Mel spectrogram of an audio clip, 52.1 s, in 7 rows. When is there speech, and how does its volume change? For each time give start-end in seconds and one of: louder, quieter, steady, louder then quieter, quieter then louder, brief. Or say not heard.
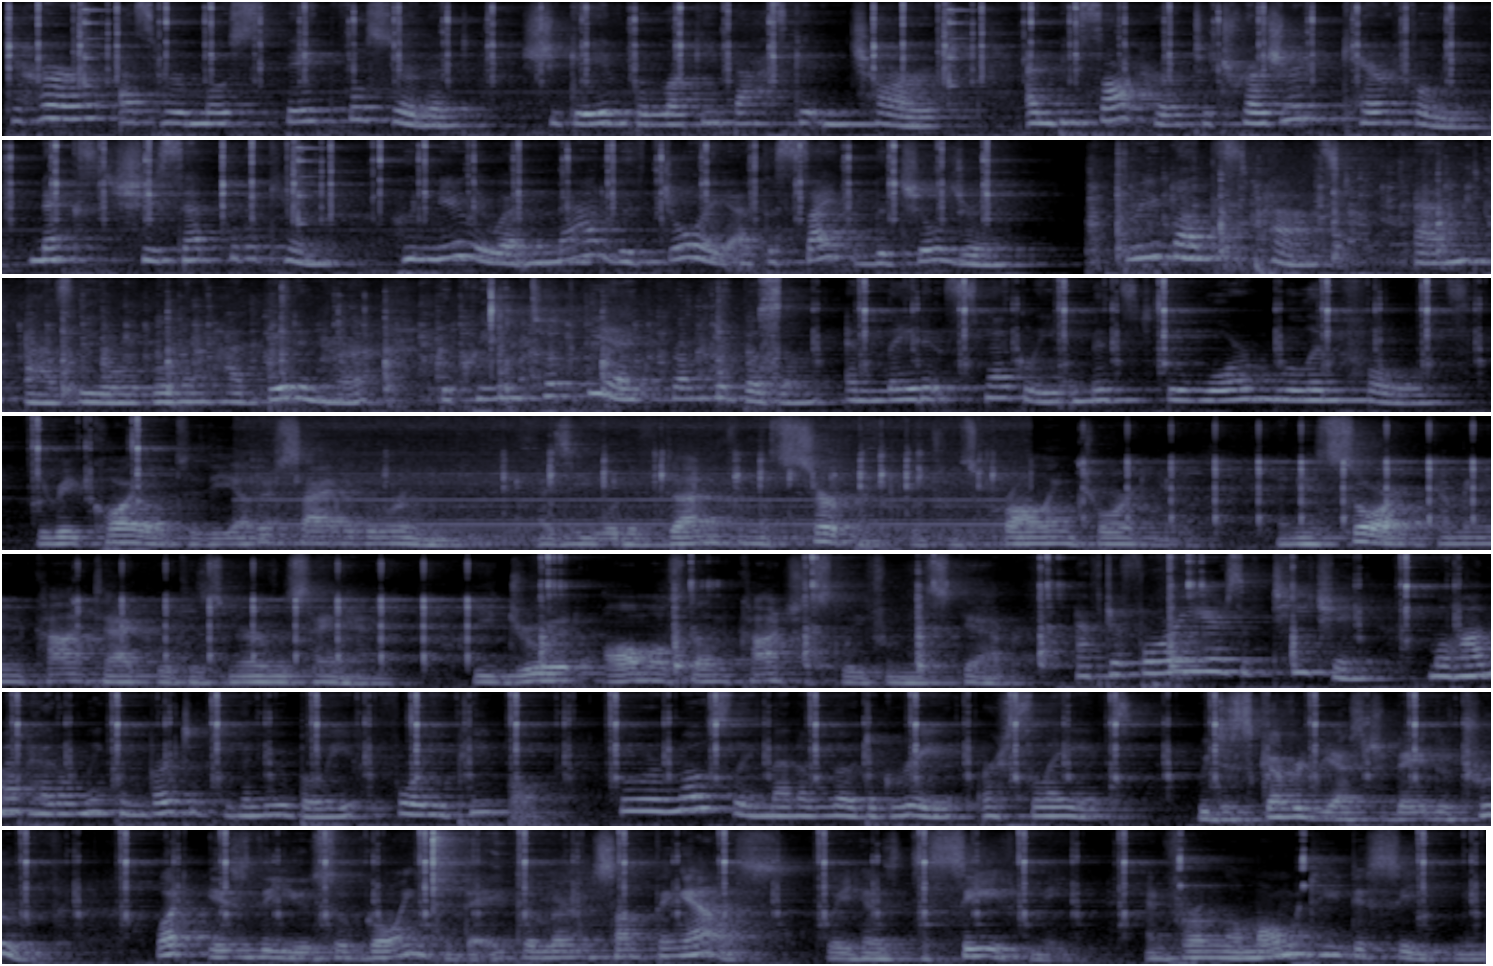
0.0-52.0 steady.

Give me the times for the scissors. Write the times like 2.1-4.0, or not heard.
46.2-47.6.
